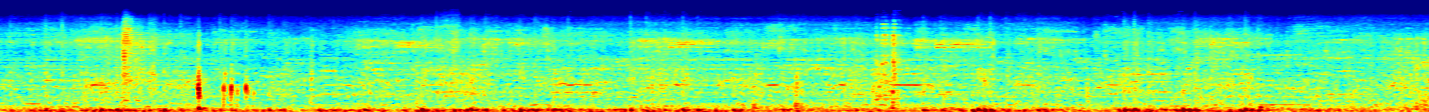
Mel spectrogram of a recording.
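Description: Gym ambience: a steady low rumble with background music and voices, and a few sharp clinks of dumbbells being handled on a rack, about one and two seconds in and again near nine seconds.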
